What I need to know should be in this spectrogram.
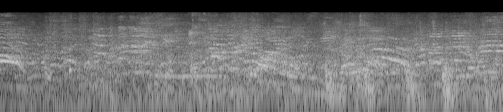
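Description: A crowd of men and women shouts and cheers in an echoing hall.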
